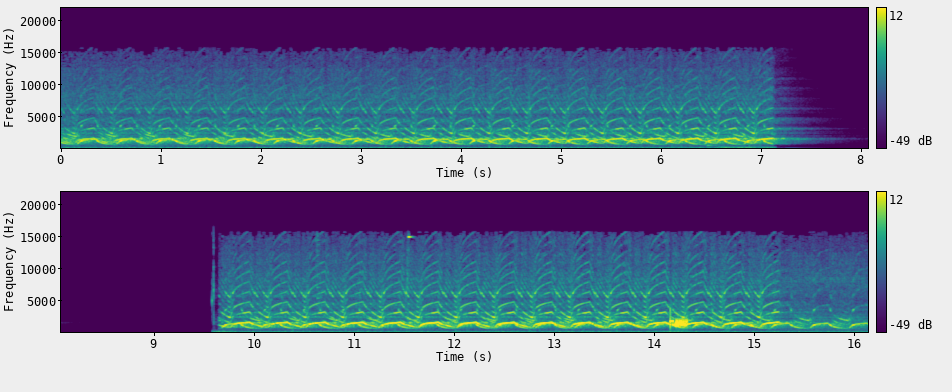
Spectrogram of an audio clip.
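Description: A siren wails quickly and steadily nearby.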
